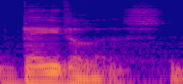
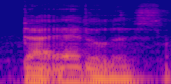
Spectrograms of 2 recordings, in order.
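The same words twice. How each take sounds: First: "Daedalus" starting like "day": DAY-duh-lus; pronunciation attempt. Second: "Daedalus" starting like "die": die-ED-uh-lus; pronunciation attempt. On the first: Unsure how to pronounce that, "Daedalus" as DAY-duh-lus. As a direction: say "Daedalus" with an AY first vowel. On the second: Unsure how to pronounce that, "Daedalus" as die-ED-uh-lus. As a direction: say "Daedalus" with an EYE-EH opening. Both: Shown as a demonstration. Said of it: "I don't know how to pronounce that".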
